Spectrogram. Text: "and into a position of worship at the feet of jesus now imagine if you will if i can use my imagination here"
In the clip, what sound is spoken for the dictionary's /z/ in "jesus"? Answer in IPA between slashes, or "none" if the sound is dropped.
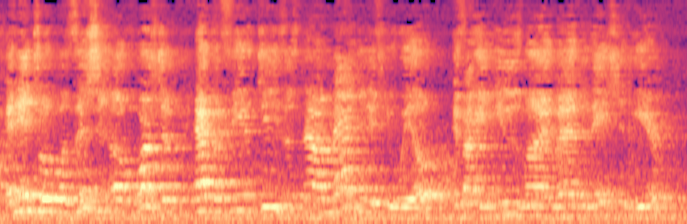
/z/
